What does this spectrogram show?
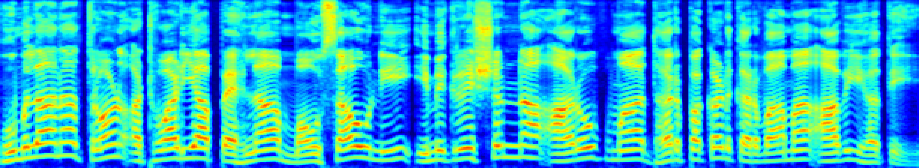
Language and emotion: Gujarati, neutral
